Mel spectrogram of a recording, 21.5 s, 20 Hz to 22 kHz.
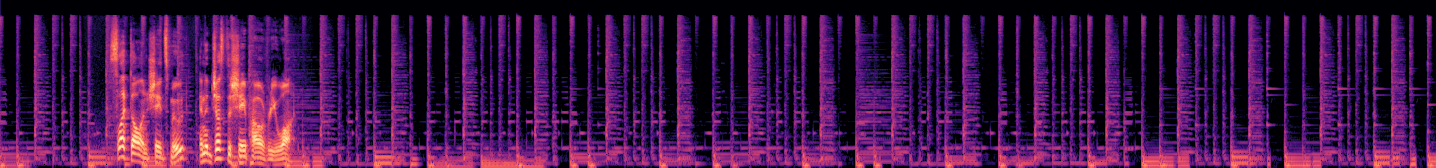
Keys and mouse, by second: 0.8 click, 0.8-2.1 middle drag, 1.3 a, 2.1-5.7 drag, 3.5 Tab, 3.8 middle click, 3.8 right click, 5.7-7.0 middle drag, 7.0 click, 7.1-10.0 middle drag, 10.4 KP_3, 12.0 Tab, 12.6 alt+click, 17.9 r.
